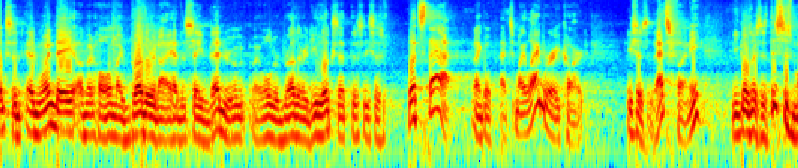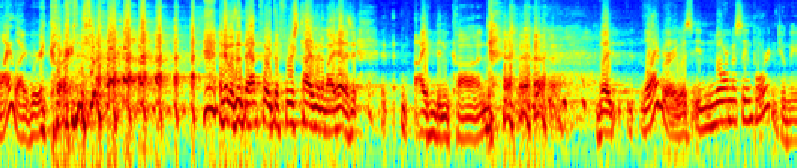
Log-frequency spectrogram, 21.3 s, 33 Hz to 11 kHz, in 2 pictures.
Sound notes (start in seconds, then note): 11.5 laughs; 11.6 audience laughs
